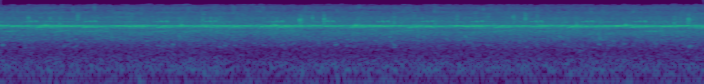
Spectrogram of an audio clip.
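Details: Frogs calling at a lake at night, a dense, unbroken high-pitched chorus that holds one shrill trilling tone throughout, with faint scattered clicks above and no other clear sounds.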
